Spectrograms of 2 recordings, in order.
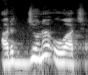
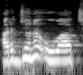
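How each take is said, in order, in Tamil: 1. கடைசி உயிரெழுத்து குறுக்கி உச்சரிக்கப்படும். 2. கடைசி உயிரெழுத்து நீளமாக இழுத்து உச்சரிக்கப்படும். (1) "அதோட முடிச்சிடணும்" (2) "அப்படின்னு சொல்லி இழுக்கக்கூடாது"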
